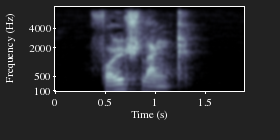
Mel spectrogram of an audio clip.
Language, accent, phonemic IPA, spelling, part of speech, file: German, Austria, /ˈfɔlʃlaŋk/, vollschlank, adjective, De-at-vollschlank.ogg
- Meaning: plump, chubby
